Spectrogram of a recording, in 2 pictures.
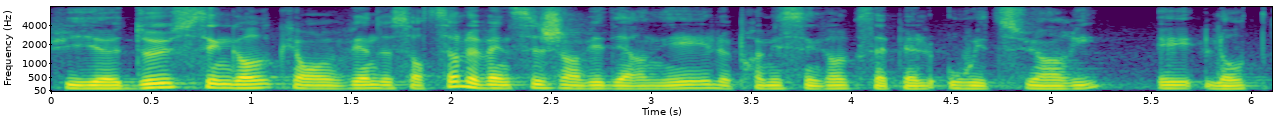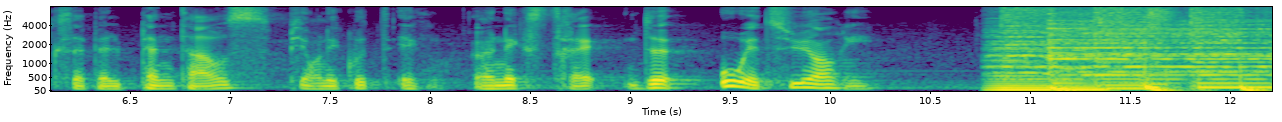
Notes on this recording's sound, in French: émission spéciale enregistrée au Saint-Suave Librairie-Café à Québec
